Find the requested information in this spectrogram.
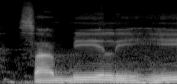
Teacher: Lamnya kan hidup di kasroh itu. Nah, dikarenakan huruf sebelum haknya hidup, maka haknya itu dibaca panjang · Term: mad silah qasira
